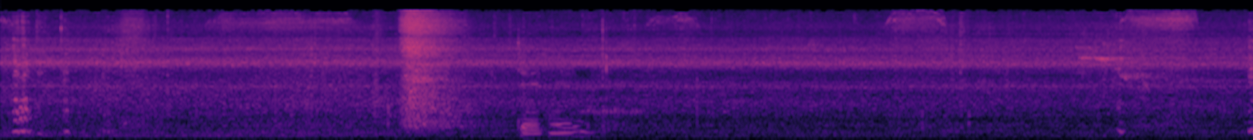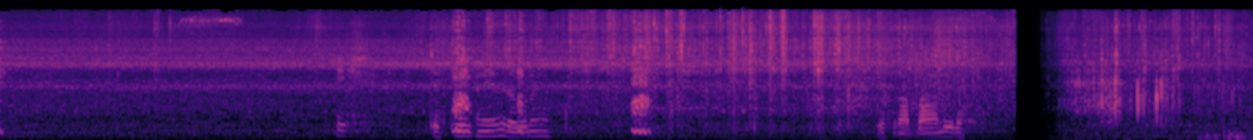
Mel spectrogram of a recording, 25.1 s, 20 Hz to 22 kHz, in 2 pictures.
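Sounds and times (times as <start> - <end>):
high-pitched insect drone: 0.0 - 25.0.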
